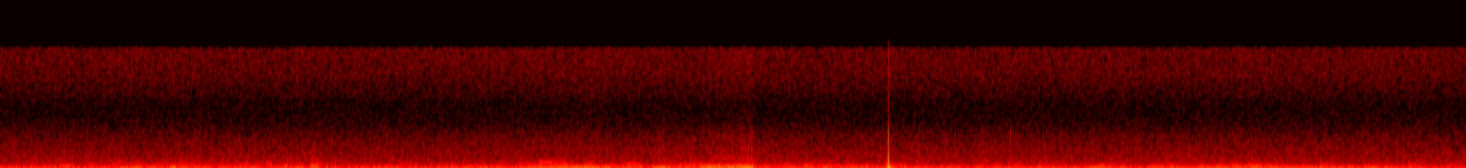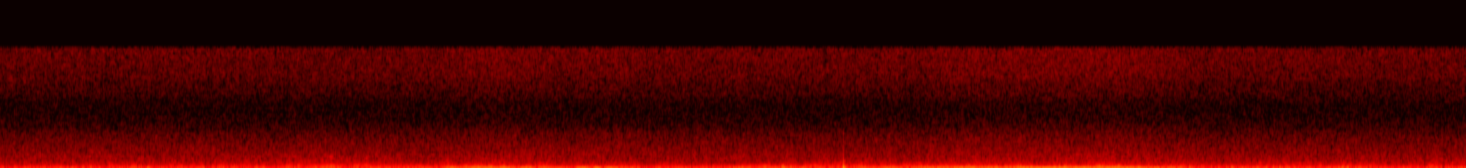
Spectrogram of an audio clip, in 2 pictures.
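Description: Men and women talk faintly in the distance outdoors.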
